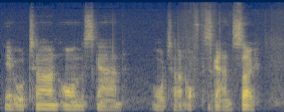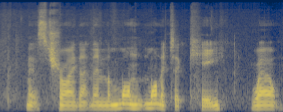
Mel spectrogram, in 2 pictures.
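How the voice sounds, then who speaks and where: A man's voice: medium pitch, steady tone, slow. A man doing a casual hands-on product review, muttering as he thinks aloud and reads bits from a manual. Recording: clear background noise with handling clicks.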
